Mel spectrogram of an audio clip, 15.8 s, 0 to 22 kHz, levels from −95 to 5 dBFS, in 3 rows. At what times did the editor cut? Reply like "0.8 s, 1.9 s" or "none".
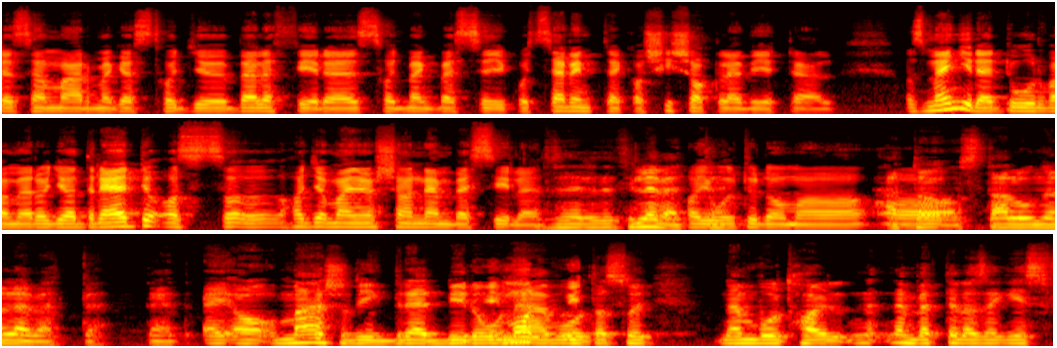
none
